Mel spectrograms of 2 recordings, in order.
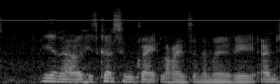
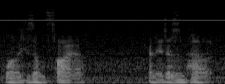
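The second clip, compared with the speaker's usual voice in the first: ordinary talk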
